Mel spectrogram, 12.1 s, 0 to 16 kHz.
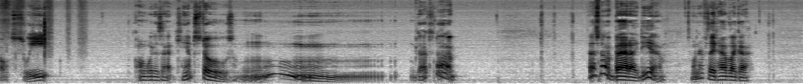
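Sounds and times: man humming: 3.7 - 6.0.

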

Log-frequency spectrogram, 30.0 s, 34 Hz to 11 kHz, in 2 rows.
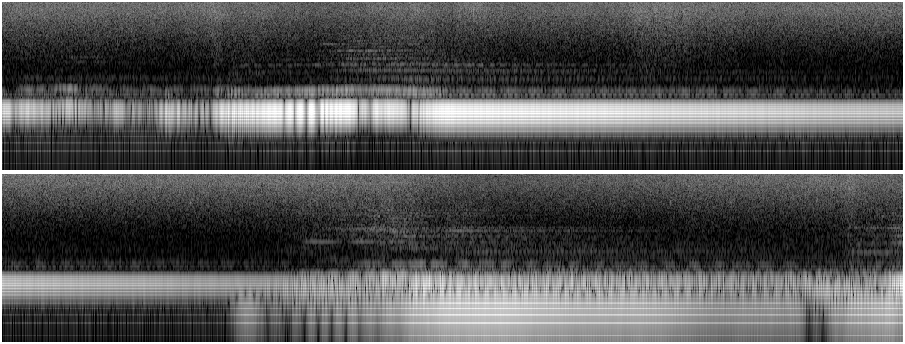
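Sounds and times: deeper gong tone: 0.0 - 16.5, 18.5 - 30.0
gong singing tone: 0.0 - 30.0.

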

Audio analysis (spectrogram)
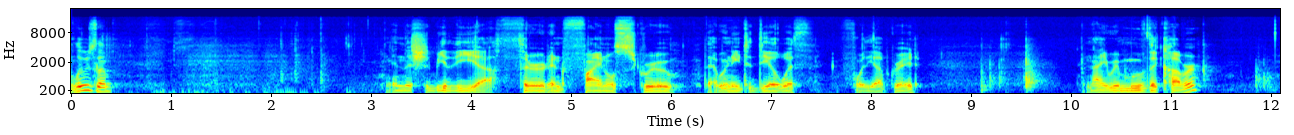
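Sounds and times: quiet hiss: 0.0 - 12.0.

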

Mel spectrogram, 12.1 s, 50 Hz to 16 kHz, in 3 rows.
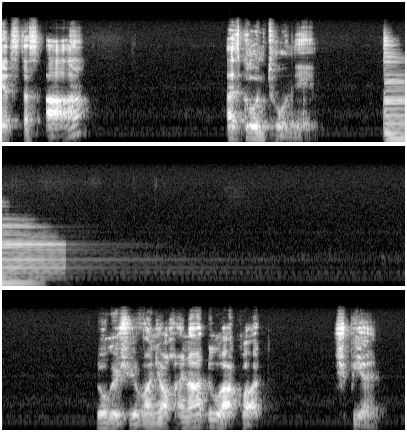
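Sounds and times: guitar string plucked: 3.8 - 6.2.

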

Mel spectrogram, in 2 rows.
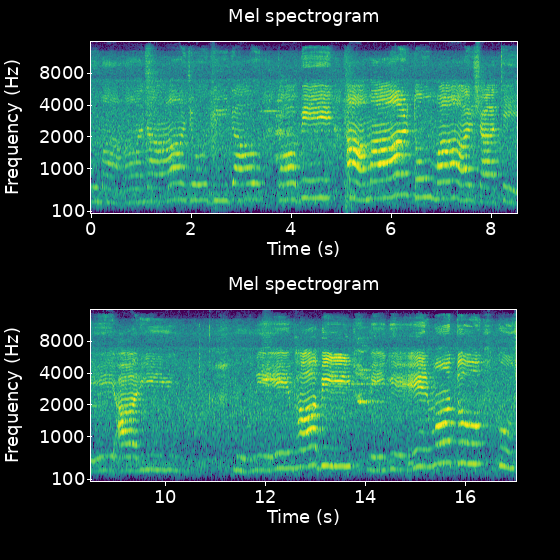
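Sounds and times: girl singing alone: 0.0 - 10.4, 11.2 - 17.0.

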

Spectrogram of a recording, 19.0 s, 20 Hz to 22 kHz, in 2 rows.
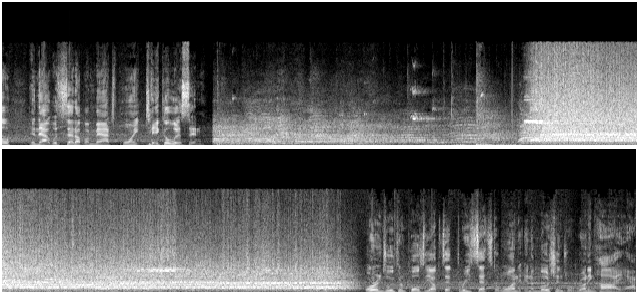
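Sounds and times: crowd cheering loudly: 0.0 - 19.0
crowd noise in gymnasium: 0.0 - 19.0.

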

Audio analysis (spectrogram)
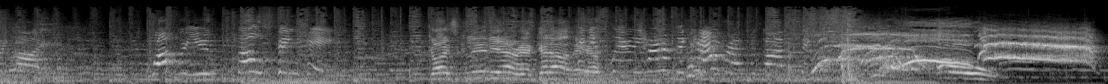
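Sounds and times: people screaming: 8.1 - 11.0.

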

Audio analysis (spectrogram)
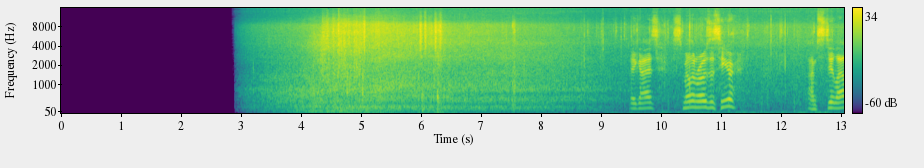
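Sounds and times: car tyres hissing on wet road: 3.0 - 12.6.

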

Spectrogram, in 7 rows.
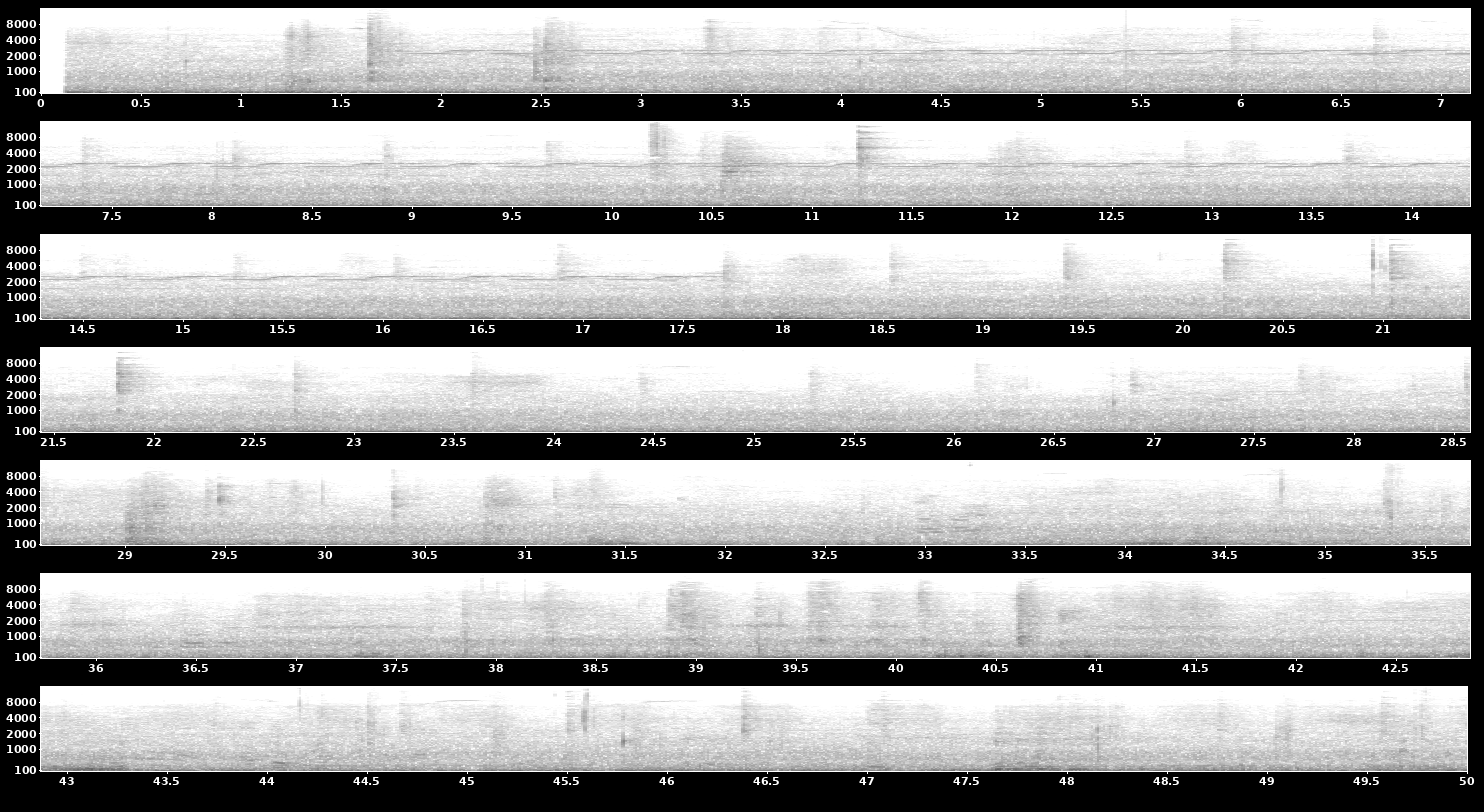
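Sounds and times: steady low rumble: 0.1 - 50.0
two-tone electronic alarm: 0.5 - 20.0.

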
